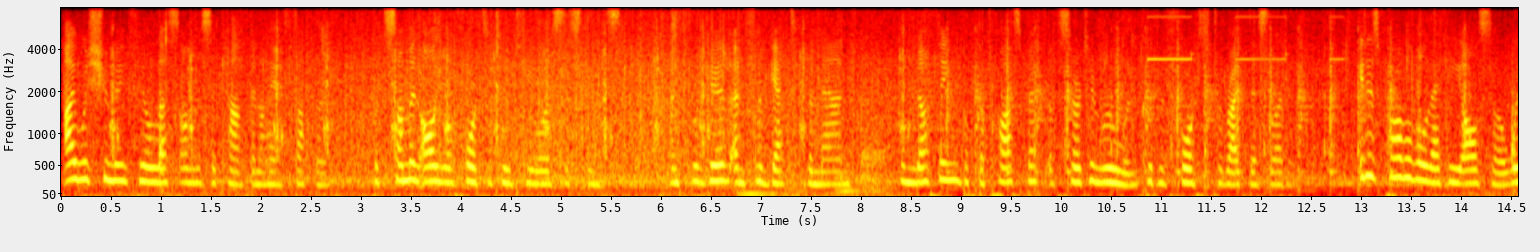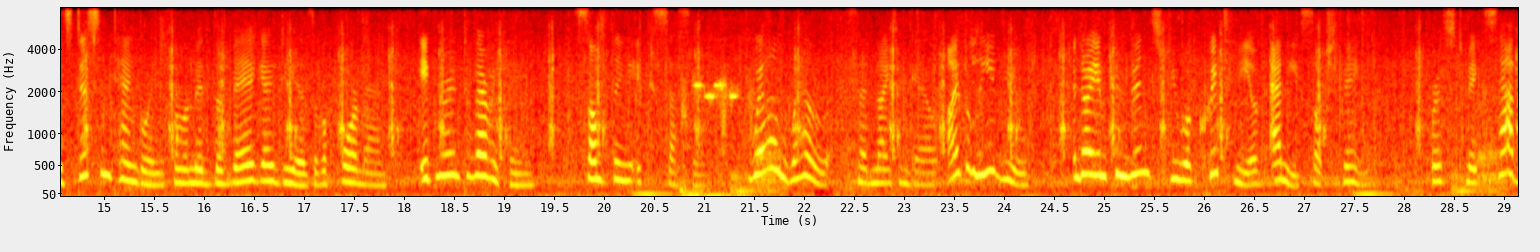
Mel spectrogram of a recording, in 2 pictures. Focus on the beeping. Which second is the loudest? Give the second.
21 s.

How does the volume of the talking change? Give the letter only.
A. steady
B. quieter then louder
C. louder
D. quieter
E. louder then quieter
A.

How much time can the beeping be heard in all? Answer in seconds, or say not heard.
3 s.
